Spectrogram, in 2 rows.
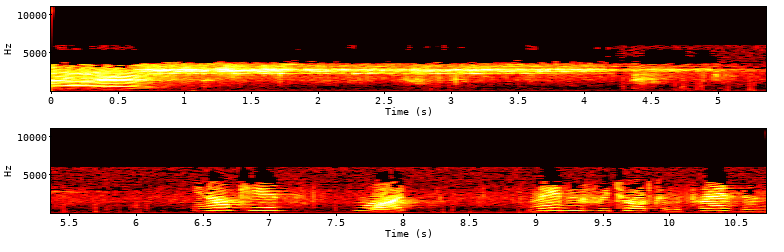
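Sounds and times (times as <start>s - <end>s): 
bells ringing: 0.0s - 5.8s
speech: 6.7s - 8.2s, 9.0s - 10.7s.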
